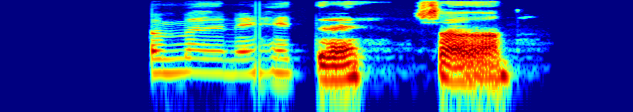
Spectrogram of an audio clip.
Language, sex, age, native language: Icelandic, female, 20-29, Norwegian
